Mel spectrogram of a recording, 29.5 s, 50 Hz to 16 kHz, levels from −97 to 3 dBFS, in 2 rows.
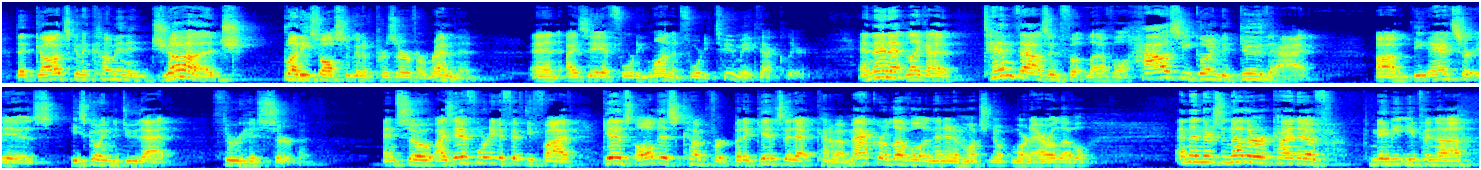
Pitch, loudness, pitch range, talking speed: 170 Hz, -26 LUFS, 145-200 Hz, 180 wpm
